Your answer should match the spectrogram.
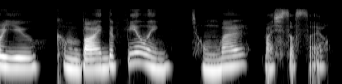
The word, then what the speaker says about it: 맛있었어요: 맛있었어요.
